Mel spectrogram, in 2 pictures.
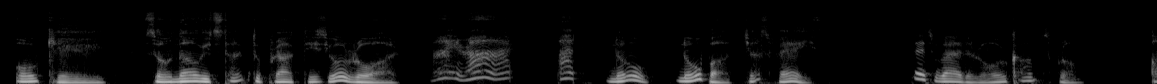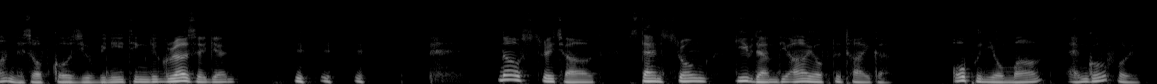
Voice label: Cartoon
